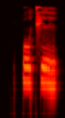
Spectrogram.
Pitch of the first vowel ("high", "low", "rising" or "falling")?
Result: low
